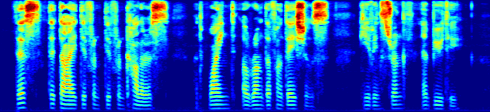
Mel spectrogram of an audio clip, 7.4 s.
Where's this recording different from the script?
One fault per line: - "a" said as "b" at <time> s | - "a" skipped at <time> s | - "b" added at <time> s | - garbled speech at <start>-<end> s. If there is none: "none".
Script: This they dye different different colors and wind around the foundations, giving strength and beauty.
none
